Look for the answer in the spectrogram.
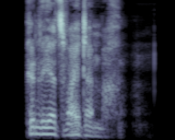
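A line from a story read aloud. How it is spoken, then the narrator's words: Groaning. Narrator (German): Baelund stöhnte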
